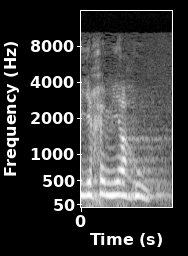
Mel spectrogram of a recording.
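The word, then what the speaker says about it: ירמיהו: du nom de Dieu, et leur nom se prononce ainsi. Pour Élie, c'est Eliyahu. Pour Jérémie, c'est Yéremiyahu.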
